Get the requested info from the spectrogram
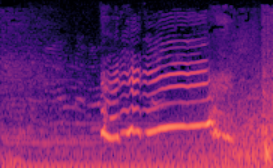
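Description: A high-pitched, strained cry of pain from an anime character's voice on the episode soundtrack. It starts just under a second in, wavers and climbs slowly for about a second, then breaks off.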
